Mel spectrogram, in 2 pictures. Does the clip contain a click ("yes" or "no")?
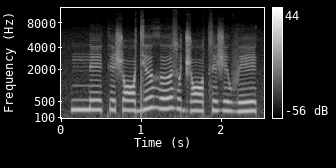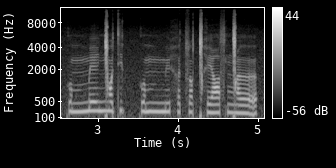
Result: yes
